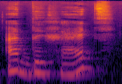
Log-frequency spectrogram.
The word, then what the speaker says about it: отдыхать: о и произносим о слове отдыхать ударение падает на третий слог о в начале слова безударная гласная поэтому произносим как а огонь здесь у безударное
